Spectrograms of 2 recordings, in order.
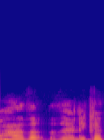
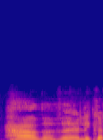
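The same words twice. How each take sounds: First: The first vowel in each word is short. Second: The first vowel in each word is long. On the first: The speaker calls it wrong. "não" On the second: The speaker calls it right. "são pronunciados com aleph longo"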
